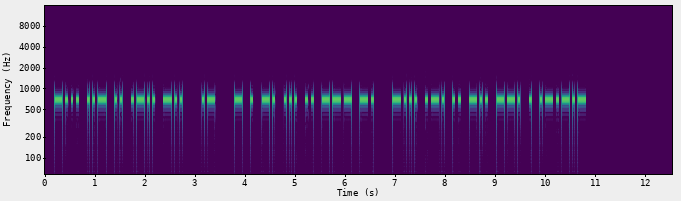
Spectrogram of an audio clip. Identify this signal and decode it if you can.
Morse code, heard as a keyed tone, about 21 wpm, 700 Hz. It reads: BUILD A TENSION BRIDGE.
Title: Sentences from Top 1600 Words 22wpm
